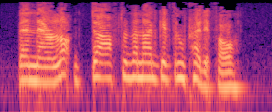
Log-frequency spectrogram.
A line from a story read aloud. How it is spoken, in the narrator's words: she snapped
